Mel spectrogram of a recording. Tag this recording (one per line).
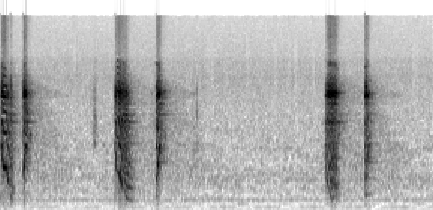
chair
effect
groan
groaning
lofi
squeek
squeeky
squeel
